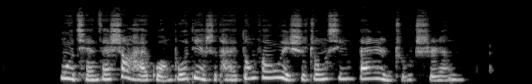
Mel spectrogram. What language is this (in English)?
Chinese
